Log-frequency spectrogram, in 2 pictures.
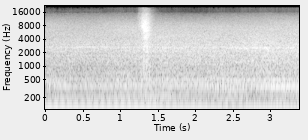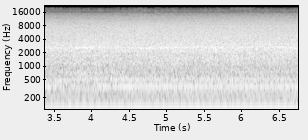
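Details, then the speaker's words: Nissan Frontier with an intermittent fault that ran badly below 50°F, idling after the fix: smooth, even idle with a steady low hum and no stumbles, ticks or hunting; normal idle. "there she goes. She sounds good. I'm happy."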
